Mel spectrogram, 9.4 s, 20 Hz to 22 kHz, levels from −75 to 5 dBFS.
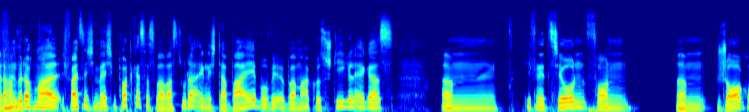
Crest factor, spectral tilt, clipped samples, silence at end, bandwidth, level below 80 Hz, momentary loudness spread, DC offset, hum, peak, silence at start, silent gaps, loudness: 18 dB; -6.5 dB/octave; under 0.1%; 0.05 s; 15 kHz; -52 dBFS; 12 LU; under 0.1%; none; -6 dBFS; 0 s; 5.39-5.51 s, 7.99-8.45 s; -24 LUFS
